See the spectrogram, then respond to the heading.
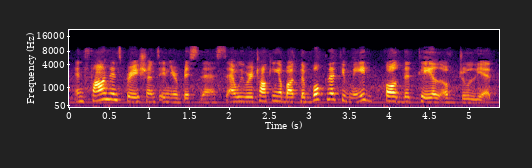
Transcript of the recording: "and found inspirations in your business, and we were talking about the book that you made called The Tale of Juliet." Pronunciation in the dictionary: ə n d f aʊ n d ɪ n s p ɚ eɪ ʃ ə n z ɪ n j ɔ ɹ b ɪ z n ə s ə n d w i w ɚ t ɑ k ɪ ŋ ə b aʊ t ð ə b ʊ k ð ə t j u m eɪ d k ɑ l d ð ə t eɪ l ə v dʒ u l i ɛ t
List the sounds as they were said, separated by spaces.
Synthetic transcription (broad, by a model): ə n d f aʊ n d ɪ n s p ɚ eɪ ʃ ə n s ɪ n j ɔ ɹ b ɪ s n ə s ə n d w i w ɚ t ɑ k ɪ ŋ ə b aʊ t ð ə b ʊ k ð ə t j u m eɪ d k ɑ l d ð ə t eɪ l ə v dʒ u l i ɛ t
